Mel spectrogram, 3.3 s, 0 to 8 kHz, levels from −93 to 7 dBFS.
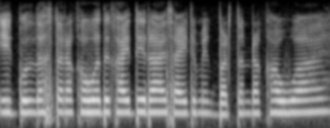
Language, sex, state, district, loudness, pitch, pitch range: Hindi, female, Uttar Pradesh, Budaun, -14 LUFS, 255 Hz, 250-260 Hz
